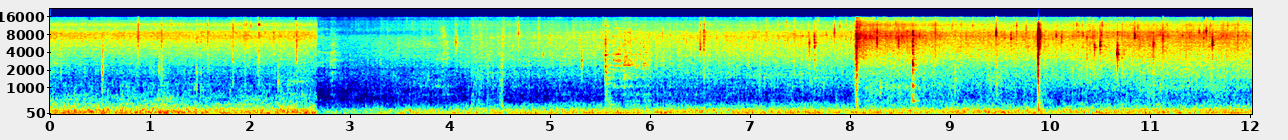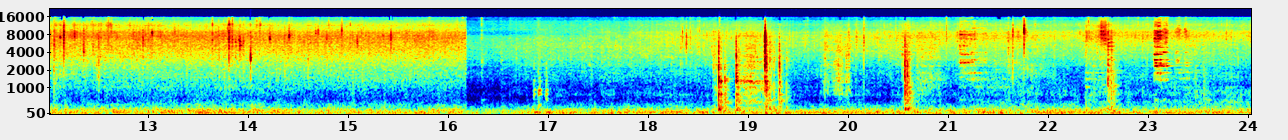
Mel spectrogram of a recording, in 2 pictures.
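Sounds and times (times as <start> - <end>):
food sizzling over fire: 0.0 - 24.0
crackling pops: 7.4 - 14.8.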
